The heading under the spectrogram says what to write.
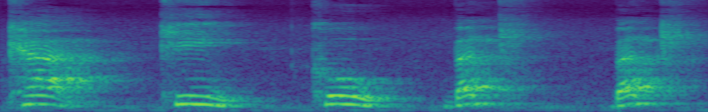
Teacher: ketika kita mengucapkan huruf kaf, itu kita harus mengeluarkan udara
